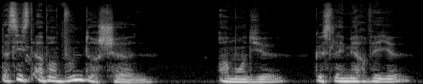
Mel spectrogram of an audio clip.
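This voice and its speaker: A man reading a story aloud and giving the lines of a poor, shy little girl of eight or nine who marvels softly. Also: medium pitch, a little slow, slightly rough. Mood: amazed.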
